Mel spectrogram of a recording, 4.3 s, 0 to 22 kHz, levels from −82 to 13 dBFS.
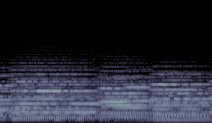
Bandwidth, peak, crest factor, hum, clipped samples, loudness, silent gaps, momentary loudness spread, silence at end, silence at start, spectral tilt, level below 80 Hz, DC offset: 10 kHz; -16 dBFS; 12 dB; none; under 0.1%; -29 LUFS; none; 4 LU; 0 s; 0 s; -8.5 dB/octave; -60 dBFS; under 0.1%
